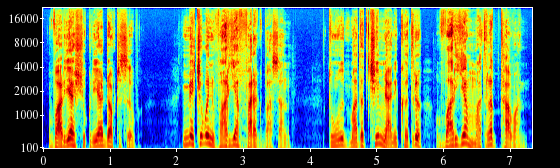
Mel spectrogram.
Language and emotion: Kashmiri, happy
